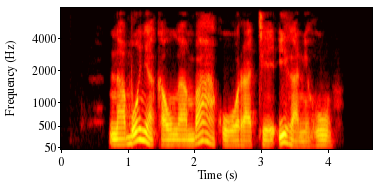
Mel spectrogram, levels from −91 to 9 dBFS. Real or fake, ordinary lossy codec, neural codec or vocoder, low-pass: fake; MP3, 48 kbps; codec, 16 kHz, 2 kbps, FunCodec, trained on Chinese and English, 25 frames a second; 7.2 kHz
